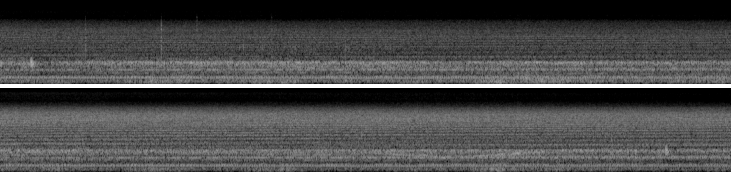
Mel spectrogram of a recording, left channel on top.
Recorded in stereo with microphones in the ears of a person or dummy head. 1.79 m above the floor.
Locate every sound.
0.0 s a drone: 65° right (ahead or behind); by 7.3 s 60° right (ahead or behind)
